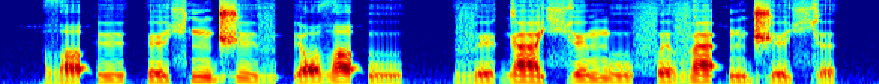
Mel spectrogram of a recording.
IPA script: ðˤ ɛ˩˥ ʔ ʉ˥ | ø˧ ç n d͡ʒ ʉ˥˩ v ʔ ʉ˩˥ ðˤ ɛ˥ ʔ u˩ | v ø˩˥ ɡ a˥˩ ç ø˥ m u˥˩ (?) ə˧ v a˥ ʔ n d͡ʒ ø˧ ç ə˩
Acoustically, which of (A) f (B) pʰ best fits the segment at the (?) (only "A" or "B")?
A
